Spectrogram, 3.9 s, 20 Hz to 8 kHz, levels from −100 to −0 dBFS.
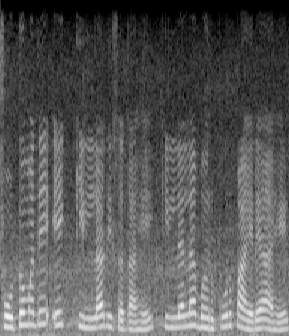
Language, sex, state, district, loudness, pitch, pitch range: Marathi, male, Maharashtra, Mumbai Suburban, -16 LUFS, 245 Hz, 215-280 Hz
